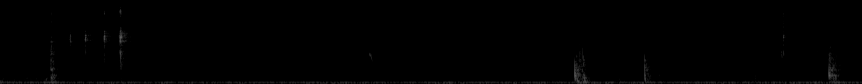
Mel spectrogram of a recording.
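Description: Paper rustles and taps as cards are handled close by.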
